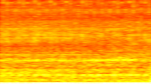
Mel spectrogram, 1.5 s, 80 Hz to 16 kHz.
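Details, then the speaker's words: Mk4 Golf GTI 1.8T idling briefly, exhaust kept cool: rapid even low pulsing with a faint puff on each beat from underneath; owner suspects a slight exhaust blow, not yet investigated. "You can hear it coming from just underneath. Just sounds like a slight blow that we'll investigate."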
